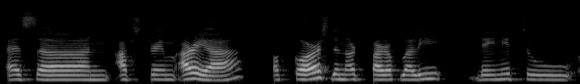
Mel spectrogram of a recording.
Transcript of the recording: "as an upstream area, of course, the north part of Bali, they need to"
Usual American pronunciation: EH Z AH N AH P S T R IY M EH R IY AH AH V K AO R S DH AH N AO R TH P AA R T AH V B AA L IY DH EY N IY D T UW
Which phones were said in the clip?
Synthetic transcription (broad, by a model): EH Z AH N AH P S T R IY M EH R IY AH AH F K AO R S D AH N AO R T P AA R T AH F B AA L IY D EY N IY D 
